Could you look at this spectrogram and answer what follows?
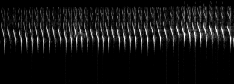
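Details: Canary in rolling ngerol gacor style, producing one sustained, very fast trill of evenly repeated notes with a steady pitch throughout.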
